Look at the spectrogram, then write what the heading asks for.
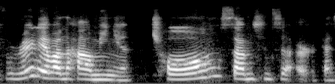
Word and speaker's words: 从: 从天, 从, only say 从, you see here, 从, C-O-N-G, the second tone, 从.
